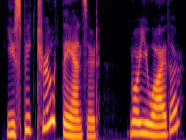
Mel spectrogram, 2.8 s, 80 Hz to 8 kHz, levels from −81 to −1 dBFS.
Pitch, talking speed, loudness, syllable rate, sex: 230 Hz, 170 wpm, -15 LUFS, 5.5 syllables/s, female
